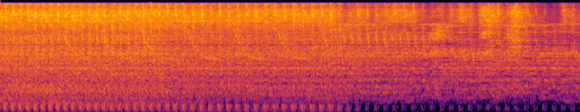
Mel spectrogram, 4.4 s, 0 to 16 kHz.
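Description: A Honda Vario 125 scooter engine idles steadily with a fast, even putter, close and fairly loud, its rhythm slowing slightly toward the end.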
